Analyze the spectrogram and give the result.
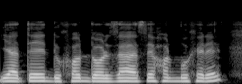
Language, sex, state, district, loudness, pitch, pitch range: Assamese, male, Assam, Kamrup Metropolitan, -16 LUFS, 150 Hz, 150-155 Hz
